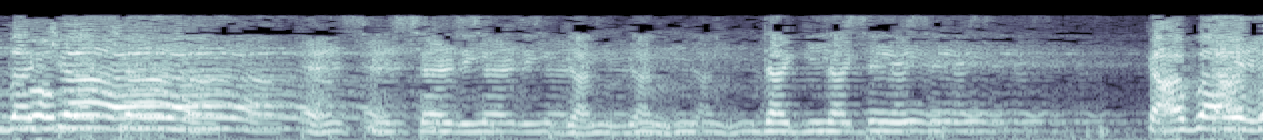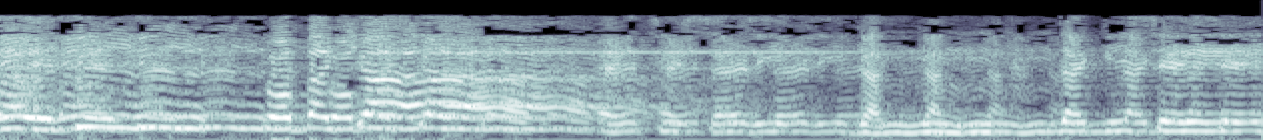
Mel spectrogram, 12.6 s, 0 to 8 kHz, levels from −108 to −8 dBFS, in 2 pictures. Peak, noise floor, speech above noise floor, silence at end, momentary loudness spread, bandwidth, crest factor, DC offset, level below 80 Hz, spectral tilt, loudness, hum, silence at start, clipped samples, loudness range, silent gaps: 0 dBFS; -34 dBFS; 21 dB; 0 s; 11 LU; 5.8 kHz; 14 dB; 0.4%; -46 dBFS; -10 dB/octave; -14 LUFS; none; 0 s; under 0.1%; 7 LU; none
